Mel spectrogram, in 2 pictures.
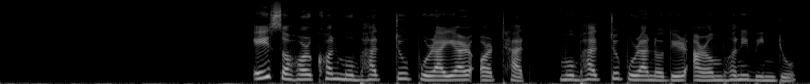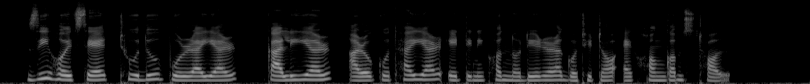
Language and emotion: Assamese, neutral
